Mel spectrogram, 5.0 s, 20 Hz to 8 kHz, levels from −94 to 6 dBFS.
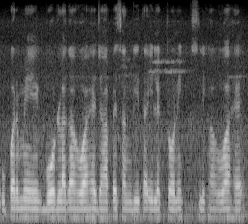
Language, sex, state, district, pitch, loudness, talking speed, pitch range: Hindi, male, Assam, Kamrup Metropolitan, 115 Hz, -19 LUFS, 170 wpm, 110-115 Hz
